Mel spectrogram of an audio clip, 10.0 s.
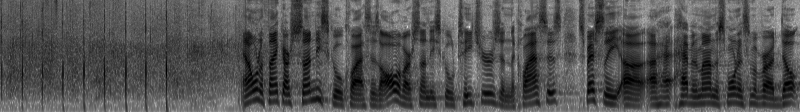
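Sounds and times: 
audience applauding: 0.0 - 3.4
speech: 3.0 - 9.9.

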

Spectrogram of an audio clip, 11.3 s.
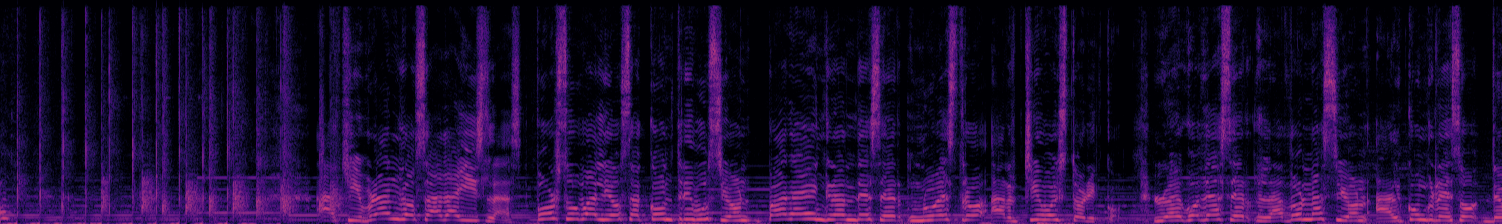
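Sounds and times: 
audience applause: 0.1 - 2.3
speech: 2.6 - 11.2.

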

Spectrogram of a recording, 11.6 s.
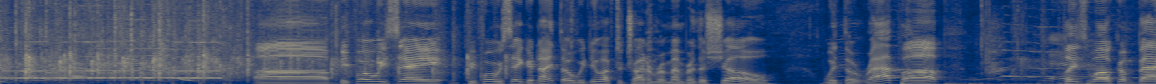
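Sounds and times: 
crowd applauding: 0.0 - 5.2, 9.1 - 11.5
speech: 2.6 - 10.0, 10.6 - 11.5.

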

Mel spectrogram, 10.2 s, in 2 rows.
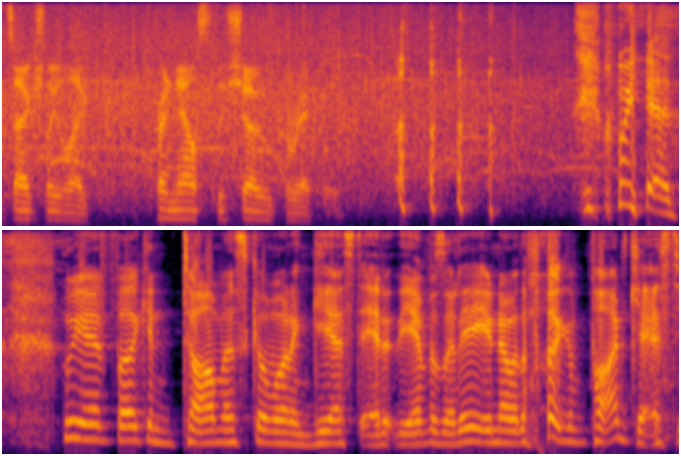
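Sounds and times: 
speech: 0.0 - 3.1, 4.3 - 10.1
round of applause sound effect: 0.0 - 5.2
laughter: 0.0 - 5.5.

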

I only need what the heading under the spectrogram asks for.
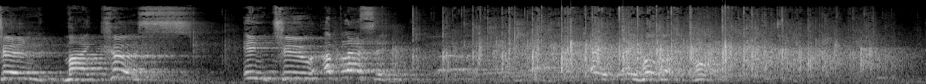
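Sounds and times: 
speech: 0.6 - 1.8, 2.4 - 4.8, 6.0 - 7.3
crowd applauding: 3.8 - 9.2.

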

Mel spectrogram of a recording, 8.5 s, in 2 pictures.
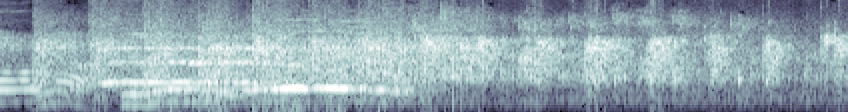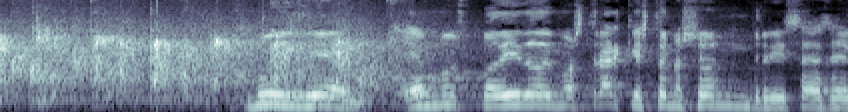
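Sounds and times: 
cheering voices: 0.0 - 2.2
live audience applause: 0.0 - 6.4
speech: 5.5 - 8.4.

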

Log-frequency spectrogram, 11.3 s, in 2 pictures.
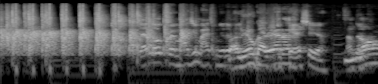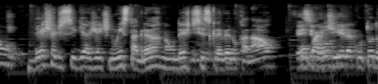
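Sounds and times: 
round of applause: 0.0 - 3.3
speech: 2.2 - 11.3.

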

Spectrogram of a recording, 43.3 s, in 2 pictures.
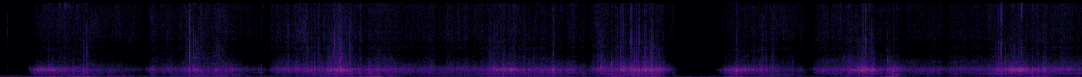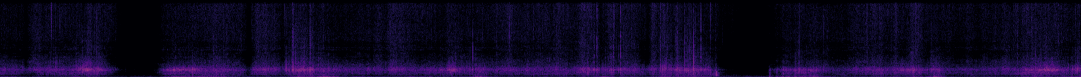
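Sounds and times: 
scalp massage and hair brushing scratching: 0.6 - 43.2.

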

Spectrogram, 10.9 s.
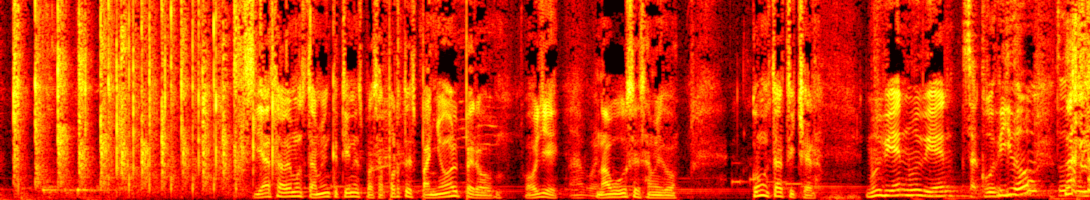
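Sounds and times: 
hand clapping: 0.0 - 3.1
speech: 2.5 - 10.8.

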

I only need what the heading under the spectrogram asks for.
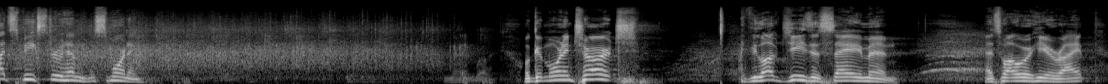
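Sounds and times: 
speech: 0.0 - 1.7, 5.2 - 6.5, 7.4 - 9.0, 9.8 - 11.0
church audience applause welcoming a speaker: 0.0 - 4.8.

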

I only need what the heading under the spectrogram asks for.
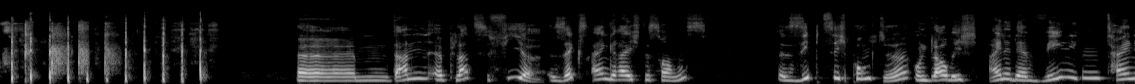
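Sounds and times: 
crowd small applause: 0.0 - 2.2
speech: 3.0 - 7.1, 7.8 - 11.3.

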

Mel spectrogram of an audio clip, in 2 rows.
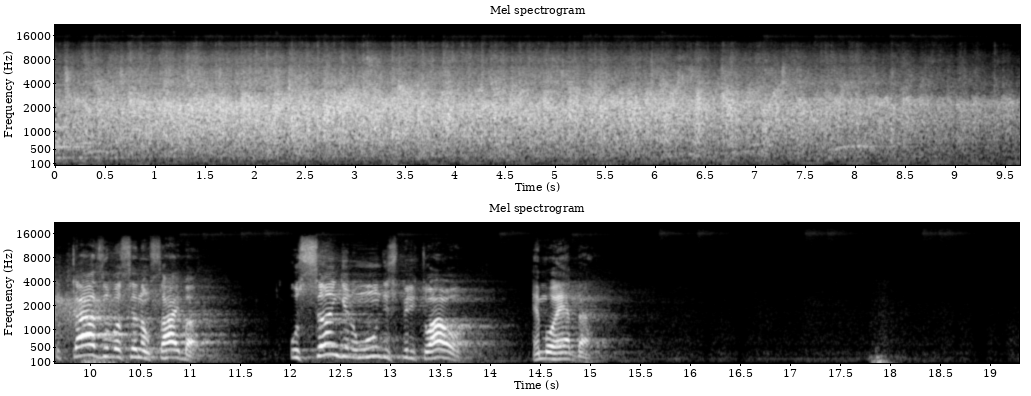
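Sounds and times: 
audience applauding: 0.0 - 10.4
speech: 9.8 - 11.2, 12.0 - 15.2.

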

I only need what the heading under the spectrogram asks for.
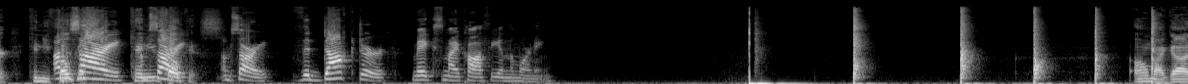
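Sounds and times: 
speech: 0.1 - 5.6, 11.3 - 11.8
hand clapping: 8.5 - 8.8, 9.6 - 11.8.

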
